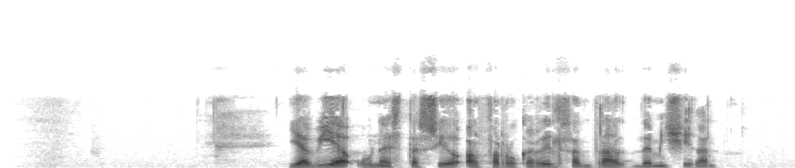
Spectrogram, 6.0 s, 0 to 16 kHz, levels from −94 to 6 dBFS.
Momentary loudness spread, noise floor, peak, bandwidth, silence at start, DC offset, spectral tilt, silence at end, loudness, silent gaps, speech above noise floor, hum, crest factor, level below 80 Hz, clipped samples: 9 LU; -82 dBFS; -6 dBFS; 10 kHz; 1.6 s; under 0.1%; -3 dB/octave; 0.6 s; -28 LUFS; none; 54 dB; none; 24 dB; -78 dBFS; under 0.1%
